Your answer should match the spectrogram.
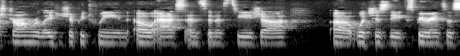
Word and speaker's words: synesthesia: synesthesia. I didn't say that. – Oh, synesthesia.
